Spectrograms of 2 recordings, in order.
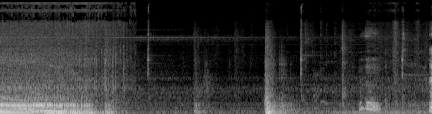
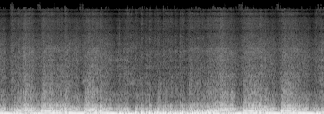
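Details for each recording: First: Turbo Corolla with a dead battery, started on starter fluid: it runs a couple of seconds, stalls within about five seconds, then falls silent with a few clunks. Stall most likely fuel-related. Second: Turbo Toyota Corolla after fuel pump work, no check engine lights, intake reattached (had been reading wrong when off): low, loud lumpy idle with periodic surges about every second; rough idle still settling.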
